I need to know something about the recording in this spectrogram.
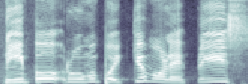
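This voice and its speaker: A woman voicing a grieving middle-aged mother who scolds and pleads through her distress, speaking slowly. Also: high voice, steady tone, dry recording, lightly acted. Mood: anguished. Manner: slow, anguished scolding.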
